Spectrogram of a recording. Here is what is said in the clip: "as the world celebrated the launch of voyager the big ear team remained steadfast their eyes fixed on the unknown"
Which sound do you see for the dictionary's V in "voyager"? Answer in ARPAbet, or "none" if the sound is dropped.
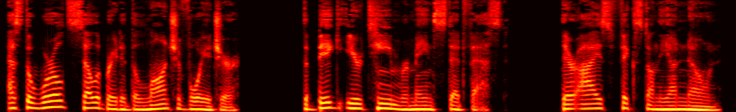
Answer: V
